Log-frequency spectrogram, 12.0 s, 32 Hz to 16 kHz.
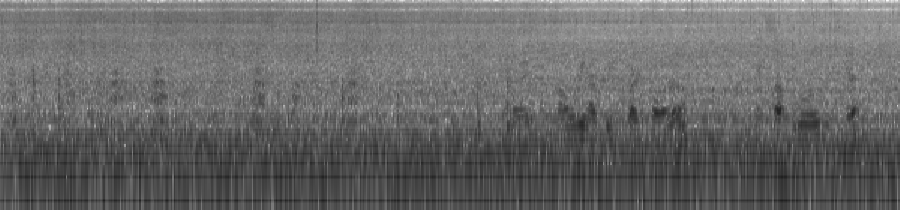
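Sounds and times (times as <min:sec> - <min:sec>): vegetables sizzling in hot oil: 0:00.0 - 0:12.0.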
